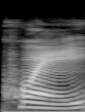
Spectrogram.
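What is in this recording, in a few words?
"kui3", Mandarin Chinese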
